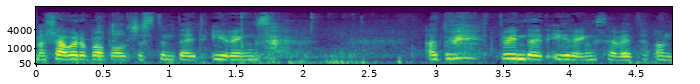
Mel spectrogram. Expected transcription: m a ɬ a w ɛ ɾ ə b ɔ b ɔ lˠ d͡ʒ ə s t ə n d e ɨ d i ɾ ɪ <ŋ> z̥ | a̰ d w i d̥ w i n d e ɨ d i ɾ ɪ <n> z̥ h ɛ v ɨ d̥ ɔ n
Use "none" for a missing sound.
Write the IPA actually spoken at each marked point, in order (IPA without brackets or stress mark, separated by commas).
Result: ŋ, ŋ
